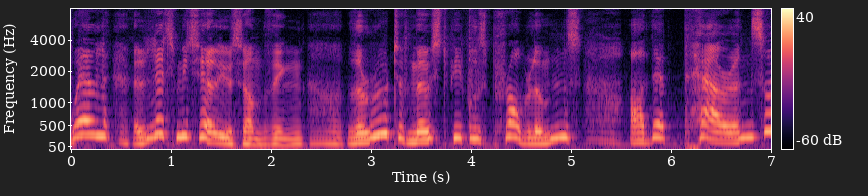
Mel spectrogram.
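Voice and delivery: high, loud, drawn-out owl voice; wise owl. Acted. Owl counselling the ant, high loud hooting voice. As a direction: pronounce it slowly as a hooting owl. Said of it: "And the owl says".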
